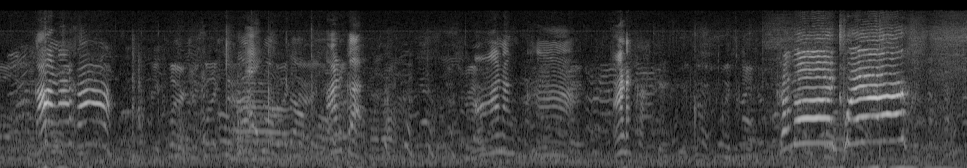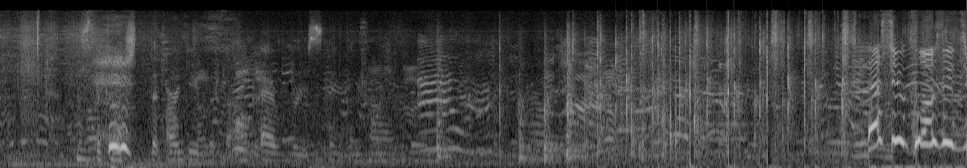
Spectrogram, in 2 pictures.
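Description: Young women talk and shout with animation close by.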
